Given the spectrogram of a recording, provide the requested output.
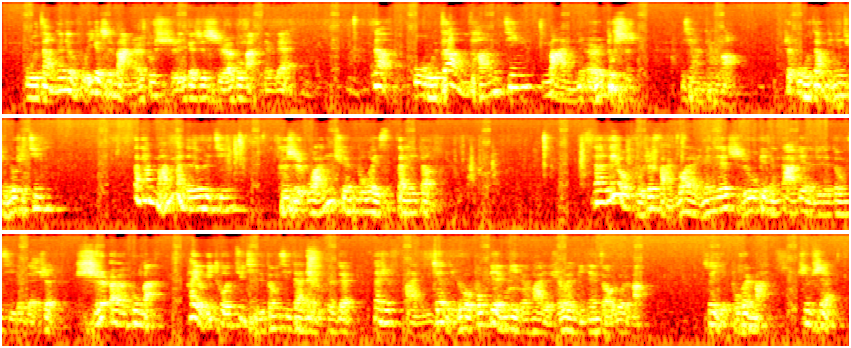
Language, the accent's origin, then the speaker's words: Chinese; Taiwan; 我们台湾人鬼魂叫阿飘，你们叫什么？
